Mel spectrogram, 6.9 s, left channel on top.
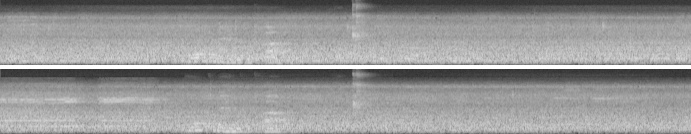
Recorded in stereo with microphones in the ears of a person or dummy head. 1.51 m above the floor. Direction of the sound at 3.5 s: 40° left (ahead or behind).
